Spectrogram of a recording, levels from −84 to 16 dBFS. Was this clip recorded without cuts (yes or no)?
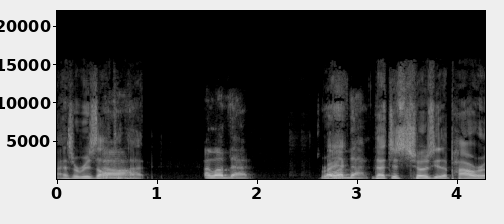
yes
